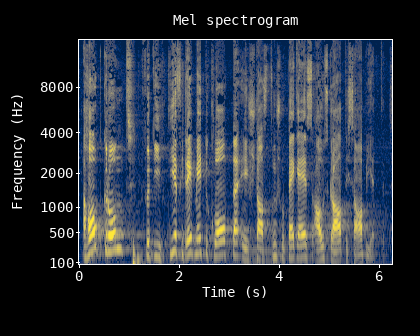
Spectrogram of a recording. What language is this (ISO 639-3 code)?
gsw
